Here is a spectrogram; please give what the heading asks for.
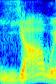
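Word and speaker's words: יהוה: But Yahweh is two syllables, and then you have davar.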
